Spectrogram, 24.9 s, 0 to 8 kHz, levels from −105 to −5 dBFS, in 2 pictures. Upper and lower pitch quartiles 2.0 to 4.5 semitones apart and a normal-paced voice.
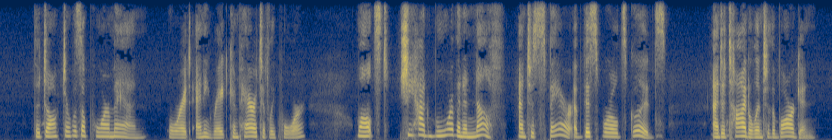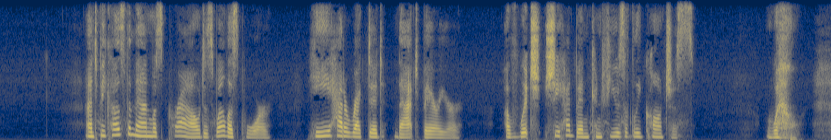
No: average, 4.2 semitones; slow, 130 wpm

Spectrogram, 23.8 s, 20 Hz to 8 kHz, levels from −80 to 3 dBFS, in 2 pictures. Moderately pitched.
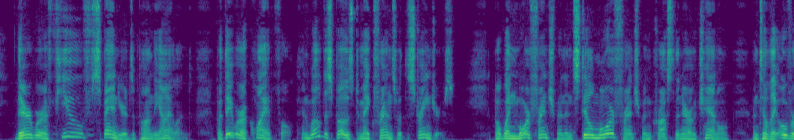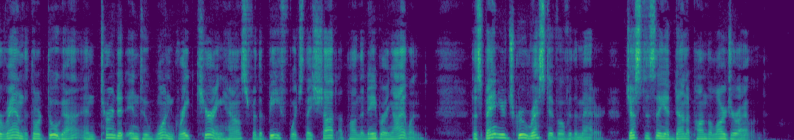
No: low, 130 Hz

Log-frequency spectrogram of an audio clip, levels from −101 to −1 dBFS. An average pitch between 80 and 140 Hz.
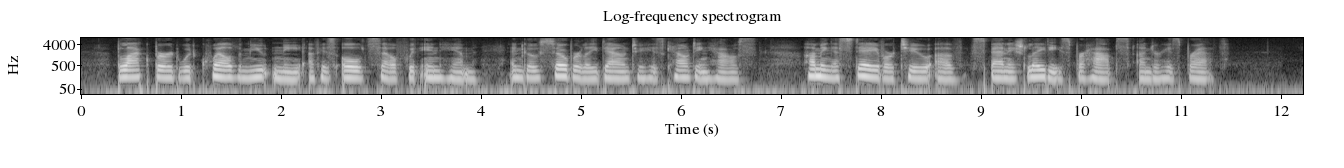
No: medium, 150 Hz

